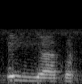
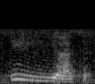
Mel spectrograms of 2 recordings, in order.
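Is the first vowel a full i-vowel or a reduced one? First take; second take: reduced; full. First: The first vowel is not a full i-vowel. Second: The first vowel is a full clear i-vowel. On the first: The speaker calls it wrong. "لا نقول إياك إيه" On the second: The speaker calls it right. "اكسر الهمزة كسرا كامل"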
